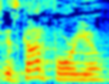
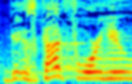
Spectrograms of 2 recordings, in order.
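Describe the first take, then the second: First: Said in the usual way. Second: "Is God for you?" slower, with a lift on God; pointed question. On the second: Shown as a demonstration. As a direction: lean on "God" and let the question hang. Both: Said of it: "Let me ask you this".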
